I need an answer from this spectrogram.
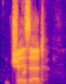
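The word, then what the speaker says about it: Jay-Z: JZ.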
